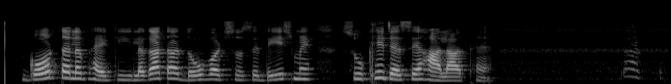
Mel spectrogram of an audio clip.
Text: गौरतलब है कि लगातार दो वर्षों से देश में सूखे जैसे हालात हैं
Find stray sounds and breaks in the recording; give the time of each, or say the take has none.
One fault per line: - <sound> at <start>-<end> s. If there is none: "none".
- laugh at 6.2-6.7 s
